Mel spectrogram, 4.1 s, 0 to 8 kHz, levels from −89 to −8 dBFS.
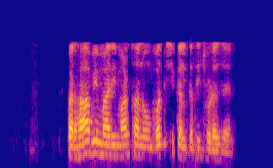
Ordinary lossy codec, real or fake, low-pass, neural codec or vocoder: AAC, 16 kbps; real; 7.2 kHz; none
